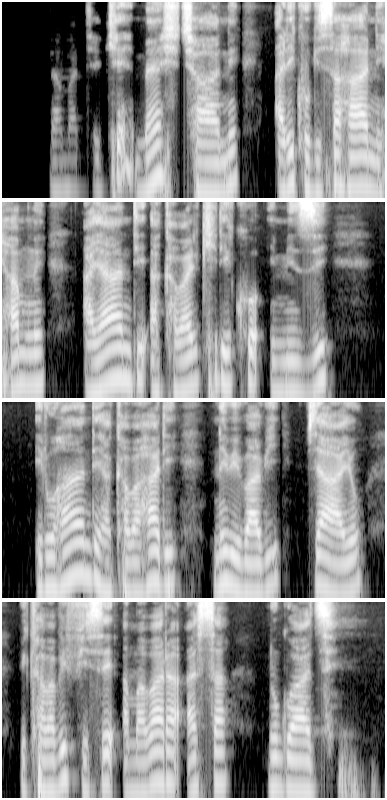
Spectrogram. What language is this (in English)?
Rundi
